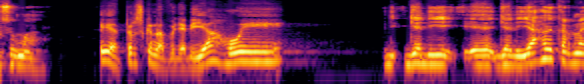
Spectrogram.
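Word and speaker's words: Yahweh: Ada yang bilang, ada yang bilang Yehova Yehua. Yahua. itu Bang Suma hancur sudah ini Bang Suma Bang Suma itu itu bukan pengucapan yang ee kurang tepat yang paling tepat pengucapannya itu Yahwe.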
